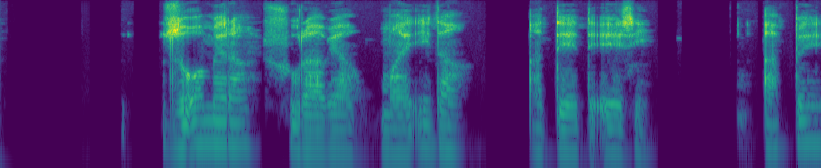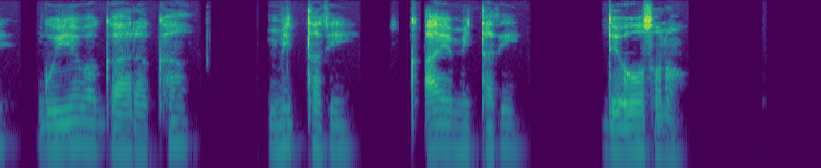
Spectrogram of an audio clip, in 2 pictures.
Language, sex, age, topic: Gamo, male, 25-35, agriculture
